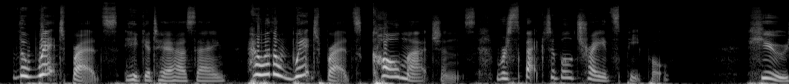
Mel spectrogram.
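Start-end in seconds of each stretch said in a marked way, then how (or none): 0.1-1.2 high, loud, drawn-out exclamation; scornful outcry. Acted. Sally scoffing at the Whitbread family, scornful outcry. 2.5-6.7 loud, high-pitched haughty disdain; scornful dismissal. Acted. Sally dismissing a family as mere tradespeople, scornful.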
